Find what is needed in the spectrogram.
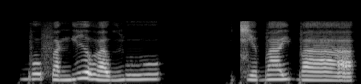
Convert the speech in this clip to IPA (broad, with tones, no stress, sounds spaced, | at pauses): b o˧˥ f a˩˧ ŋ j i˥˨ ə̯ ʋ a˩ w ŋ uː˧˥ | t͡ɕ e˩ b aː˧˥ j b aː˧˩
